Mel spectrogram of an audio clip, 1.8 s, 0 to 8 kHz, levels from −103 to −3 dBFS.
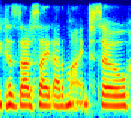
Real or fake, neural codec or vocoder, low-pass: real; none; 7.2 kHz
